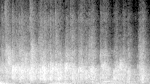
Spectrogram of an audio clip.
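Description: An audience at an RCK marketing seminar in Firozabad claps, a dense continuous wash of applause lasting a few seconds, close and fairly loud.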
